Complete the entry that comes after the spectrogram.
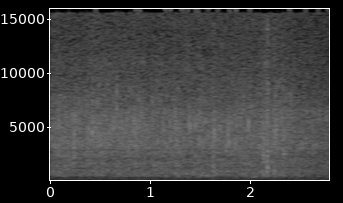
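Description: River water rushes over rocks in a cold New Zealand river, a steady, close, full-bodied flow with a continuous hiss and gurgle, no voices.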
